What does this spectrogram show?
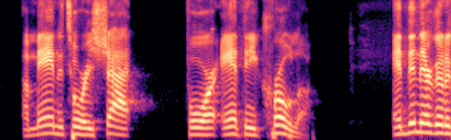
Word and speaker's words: Crolla: More than likely, Anthony Corolla is going to be, I say Corolla. I'm sure it's not pronounced Corolla. I know it's not pronounced Corolla, but Anthony Crolla, I think that's it.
